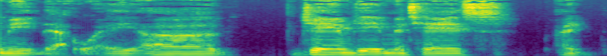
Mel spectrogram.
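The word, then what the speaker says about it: DeMatteis: that way uh JJ Matas I I said his name wrong the first time I said matis it's Matas mat J Matas uh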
